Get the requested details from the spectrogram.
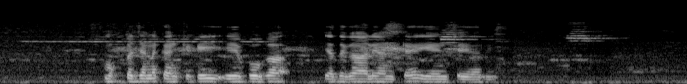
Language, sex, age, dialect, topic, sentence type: Telugu, male, 25-30, Utterandhra, agriculture, question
